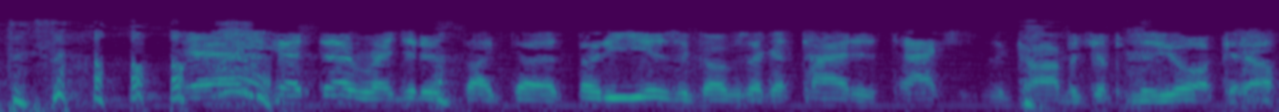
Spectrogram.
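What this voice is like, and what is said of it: New York accent. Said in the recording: “he's got a New York accent because he's actually from New York ... still don't have that Southern twang yet? ... my father was from Brooklyn, and everybody grew up in Brooklyn. I'll never get rid of it.”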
